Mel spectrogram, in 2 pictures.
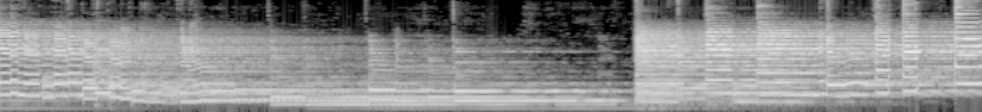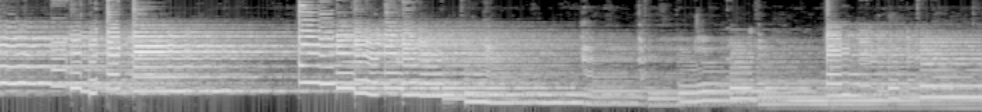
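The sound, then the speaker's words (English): An electric guitar plays sustained chords and ringing melodic lines with a light, gritty distortion and some reverb, loud with no voices. “Now, right now, all I'm doing is running a little bit of distortion.”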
